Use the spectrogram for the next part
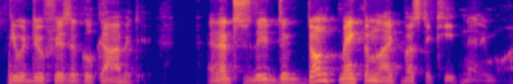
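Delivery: low, ponderous storyteller impression; Orson Welles. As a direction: reminisce like a grand old raconteur. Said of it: "Orson Welles is talking about".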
